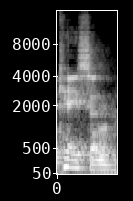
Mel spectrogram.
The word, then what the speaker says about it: casein: a slow digesting protein in casin or you may say cassin there's a lot of different ways to pronounce it but I think you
